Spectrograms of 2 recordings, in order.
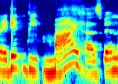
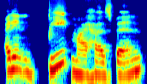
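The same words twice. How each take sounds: First: The word my carries the main stress. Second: The word beat carries the main stress. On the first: Someone else's husband was the one beaten. "That's implying somebody else's" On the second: Something other than beating was done. "implied you didn't beat him. You may have done something else"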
